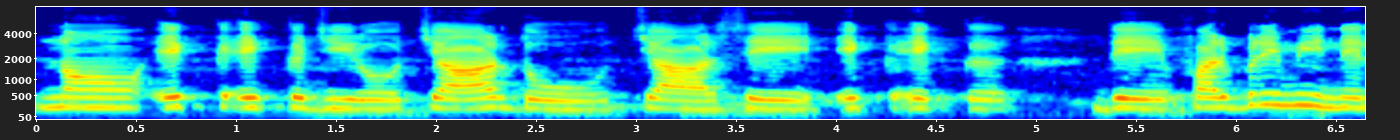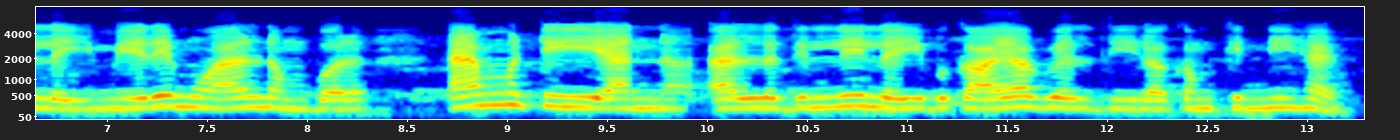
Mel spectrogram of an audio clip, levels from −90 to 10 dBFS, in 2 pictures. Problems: background sounds at intervals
